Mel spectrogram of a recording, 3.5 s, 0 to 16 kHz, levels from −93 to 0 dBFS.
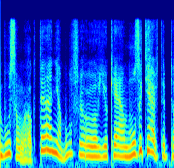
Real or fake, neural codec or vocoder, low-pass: fake; codec, 16 kHz in and 24 kHz out, 0.4 kbps, LongCat-Audio-Codec, four codebook decoder; 10.8 kHz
